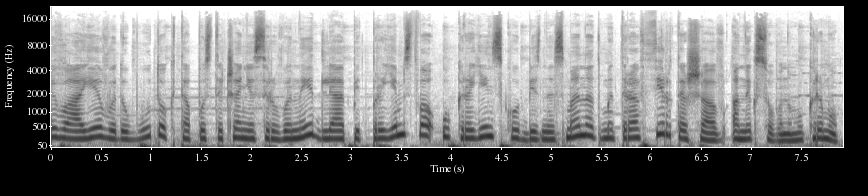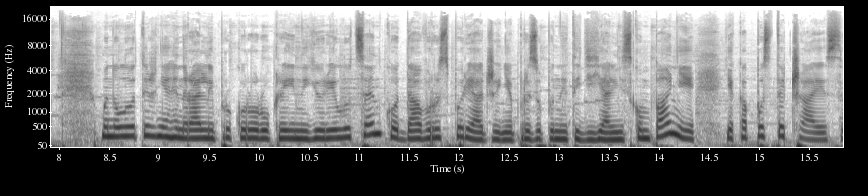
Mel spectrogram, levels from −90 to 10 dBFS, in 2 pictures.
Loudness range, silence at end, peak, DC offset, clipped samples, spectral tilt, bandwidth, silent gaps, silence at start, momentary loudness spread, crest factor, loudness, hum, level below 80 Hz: 1 LU; 0 s; -6 dBFS; under 0.1%; under 0.1%; -5.5 dB/octave; 18.5 kHz; none; 0 s; 5 LU; 10 dB; -18 LUFS; none; -30 dBFS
